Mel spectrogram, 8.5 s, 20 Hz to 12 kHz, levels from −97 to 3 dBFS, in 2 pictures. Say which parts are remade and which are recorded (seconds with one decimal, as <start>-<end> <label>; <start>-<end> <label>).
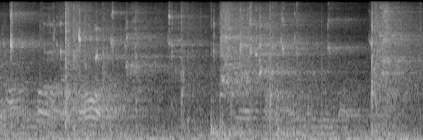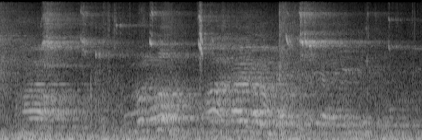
0.0-8.5 recorded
